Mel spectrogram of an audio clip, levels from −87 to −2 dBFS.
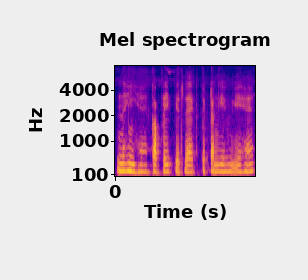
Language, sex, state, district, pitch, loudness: Hindi, female, Chhattisgarh, Raipur, 185 Hz, -21 LUFS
